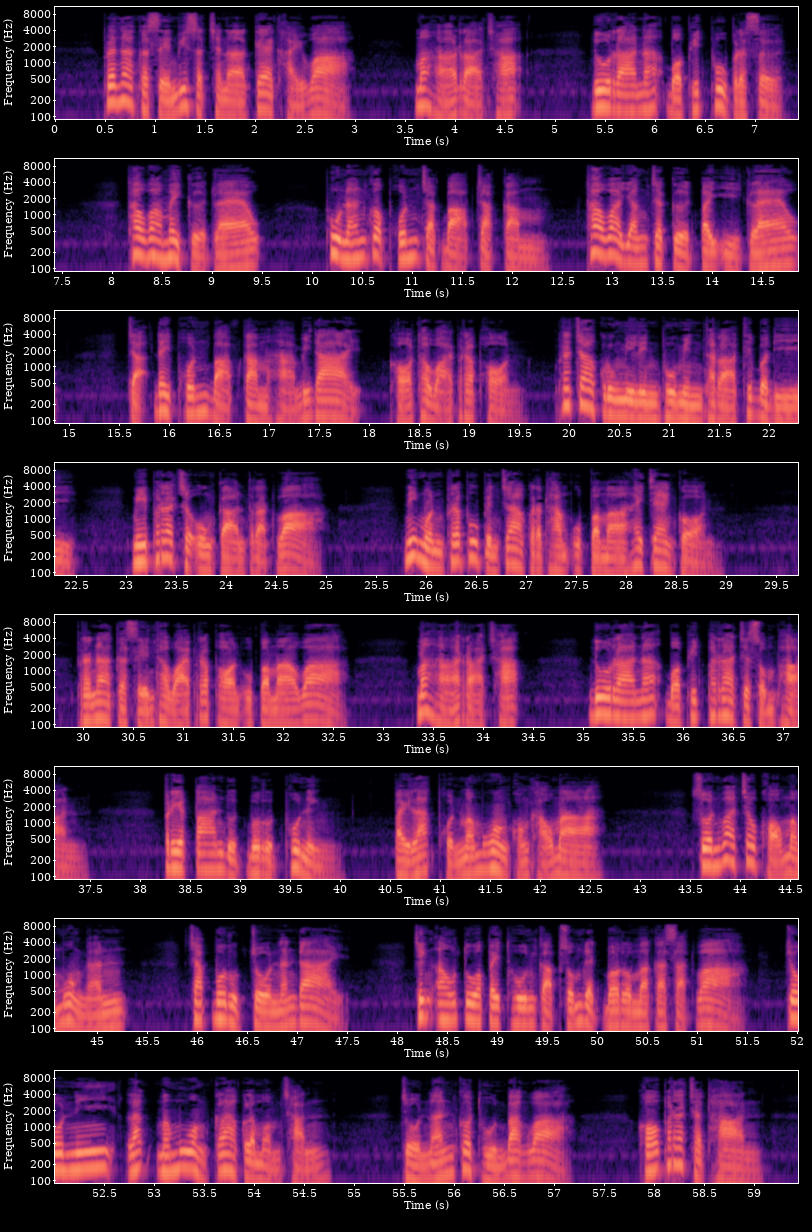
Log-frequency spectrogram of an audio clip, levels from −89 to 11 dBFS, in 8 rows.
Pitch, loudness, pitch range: 110 Hz, -18 LUFS, 95-145 Hz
